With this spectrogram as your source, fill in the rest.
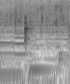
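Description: Small shallots, finely chopped, hit a hot frying pan during cooking of Chettinad mutton kuzhambu, giving a brief close sizzle with a stirring scrape and no talking.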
